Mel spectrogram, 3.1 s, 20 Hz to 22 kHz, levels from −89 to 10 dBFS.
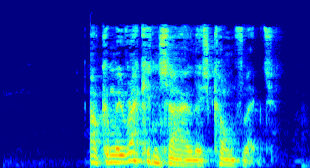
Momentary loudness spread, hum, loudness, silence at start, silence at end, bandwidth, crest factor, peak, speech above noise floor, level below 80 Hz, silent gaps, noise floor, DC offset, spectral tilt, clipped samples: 12 LU; none; -24 LUFS; 0.9 s; 0.35 s; 12.5 kHz; 16 dB; -8 dBFS; 54 dB; -60 dBFS; none; -78 dBFS; under 0.1%; -4.5 dB/octave; under 0.1%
